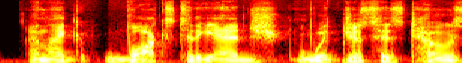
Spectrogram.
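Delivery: ordinary talk, nothing marked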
